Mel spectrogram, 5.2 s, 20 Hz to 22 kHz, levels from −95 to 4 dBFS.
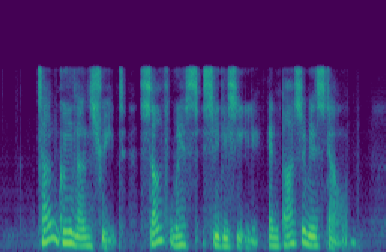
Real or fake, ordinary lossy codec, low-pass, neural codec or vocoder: fake; none; 7.2 kHz; codec, 16 kHz, 2 kbps, FreqCodec, smaller model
